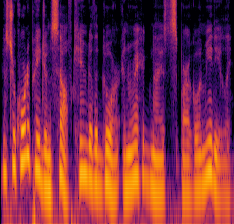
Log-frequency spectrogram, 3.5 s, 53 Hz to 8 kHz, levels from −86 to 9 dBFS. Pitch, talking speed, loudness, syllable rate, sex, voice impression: 135 Hz, 190 wpm, -16 LUFS, 6.7 syllables/s, male, masculine, middle-aged, relaxed, slightly dark, slightly muffled, fluent, slightly raspy, intellectual, slightly mature, unique, slightly strict, modest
